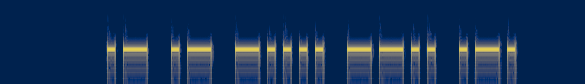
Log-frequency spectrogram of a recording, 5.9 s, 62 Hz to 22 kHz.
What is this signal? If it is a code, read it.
Morse code, heard as a keyed tone, about 18 wpm, 700 Hz. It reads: AA6ZR
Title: Speed Racing - USA Call Signs 15wpm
